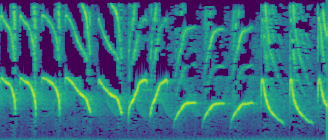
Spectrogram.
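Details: Canary song meant to get lazy canaries singing: a sequence of bright whistled notes, some sliding down steeply and others rising in smooth arcs, delivered about three per second.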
